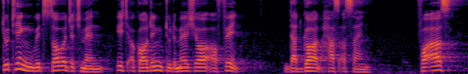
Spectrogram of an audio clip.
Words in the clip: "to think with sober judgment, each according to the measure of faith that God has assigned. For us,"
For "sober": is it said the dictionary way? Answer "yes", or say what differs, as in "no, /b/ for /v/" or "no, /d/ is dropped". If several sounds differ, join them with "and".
no, /b/ is dropped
